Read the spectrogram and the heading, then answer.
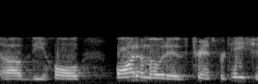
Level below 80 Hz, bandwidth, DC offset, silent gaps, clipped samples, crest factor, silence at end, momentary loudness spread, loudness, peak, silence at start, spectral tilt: -72 dBFS; 3.8 kHz; under 0.1%; none; under 0.1%; 14 dB; 0 s; 8 LU; -22 LUFS; -8 dBFS; 0 s; -6 dB/octave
